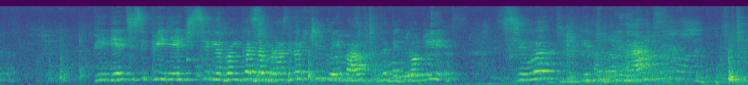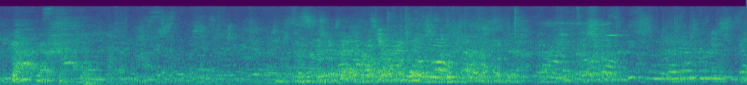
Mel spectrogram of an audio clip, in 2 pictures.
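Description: A group of young children chant together in unison.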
